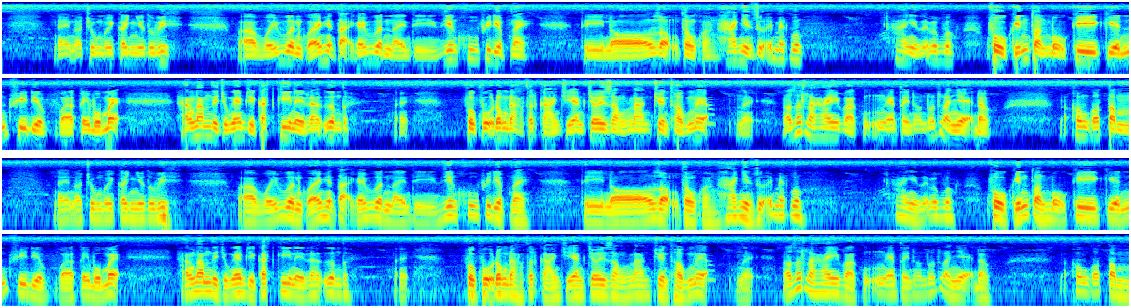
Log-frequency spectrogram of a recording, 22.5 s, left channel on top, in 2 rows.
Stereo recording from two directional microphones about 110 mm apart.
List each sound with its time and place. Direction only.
0.5 s cricket: 45° right (ahead or behind)
2.1 s speech: 30° right (ahead or behind)
4.6 s cricket: 45° right (ahead or behind)
5.8 s speech: 45° right (ahead or behind); by 9.3 s 15° right (ahead or behind)
9.3 s speech: 5° right (ahead or behind)
15.9 s speech: 40° right (ahead or behind)
16.3 s speech: 25° right (ahead or behind)
20.5 s speech: 10° left (ahead or behind)
21.9 s speech: 35° left (ahead or behind)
